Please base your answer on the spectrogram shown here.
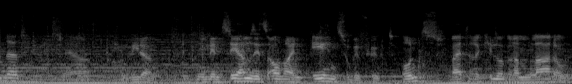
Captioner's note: speaking in foreign language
